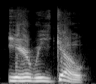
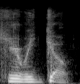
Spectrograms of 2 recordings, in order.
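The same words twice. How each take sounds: First: The H sound at the start is dropped. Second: The H sound at the start is pronounced. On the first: "they don't know how to pronounce the letter H" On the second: "it's like "Here we go"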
